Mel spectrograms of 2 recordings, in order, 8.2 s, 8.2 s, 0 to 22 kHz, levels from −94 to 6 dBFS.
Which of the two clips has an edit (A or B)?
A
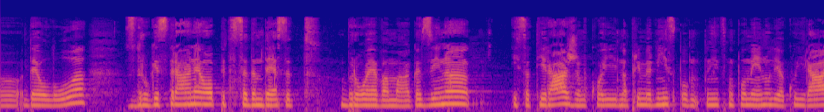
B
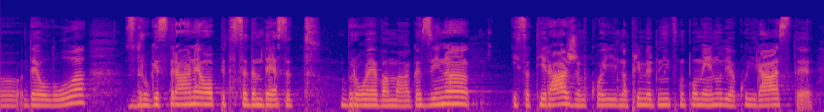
B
